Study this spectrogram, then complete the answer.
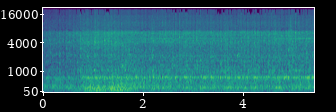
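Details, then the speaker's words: Carbureted Jeep Wrangler YJ cold start at about 25 degrees after sitting; the engine catches and settles into a shaky, lumpy, unsteady idle. Owner says it's shaking and suspects an exhaust leak; rough cold idle. "Oh, it's running. Maybe. Oh, she doesn't sound happy about it, does she?"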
